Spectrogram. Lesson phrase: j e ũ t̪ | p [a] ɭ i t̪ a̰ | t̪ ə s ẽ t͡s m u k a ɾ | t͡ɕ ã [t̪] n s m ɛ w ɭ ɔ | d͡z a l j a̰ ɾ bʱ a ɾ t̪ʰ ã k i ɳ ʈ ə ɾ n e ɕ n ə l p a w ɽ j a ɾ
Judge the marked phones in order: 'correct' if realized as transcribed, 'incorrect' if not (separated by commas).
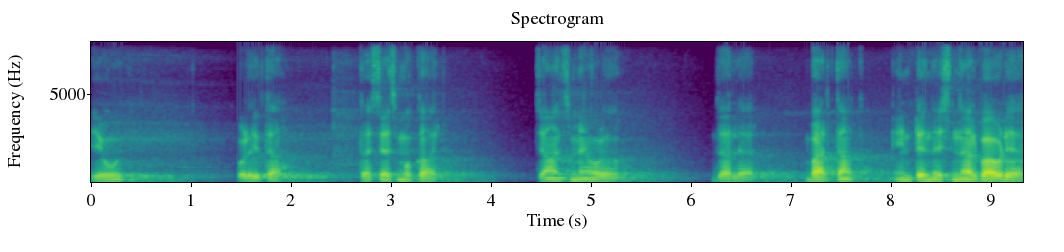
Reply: incorrect, incorrect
